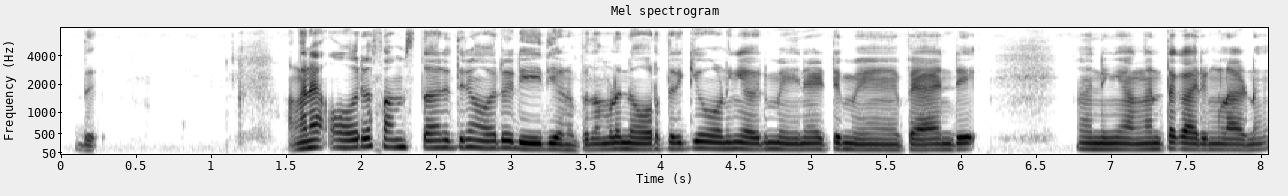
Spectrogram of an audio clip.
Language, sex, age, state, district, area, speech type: Malayalam, male, 30-45, Kerala, Palakkad, rural, spontaneous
